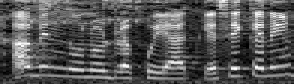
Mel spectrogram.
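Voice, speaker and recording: A woman's voice: high-pitched, expressive, a little hiss or hum. Patient Hindi-speaking woman teaching drug names. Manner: patient, repeats and spells out drug names slowly; checks in with the listener, often asking "ठीक है". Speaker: pharmacy teacher. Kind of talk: explaining lecture with memory tricks.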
